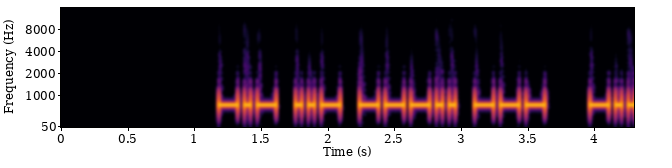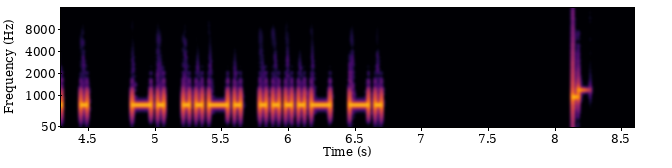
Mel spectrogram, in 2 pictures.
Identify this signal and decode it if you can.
Morse code, heard as a keyed tone, about 25 wpm, 700 Hz. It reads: KU8O DE NF4N
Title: USA Callsign DE Callsign - 4 Characters - 25wpm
